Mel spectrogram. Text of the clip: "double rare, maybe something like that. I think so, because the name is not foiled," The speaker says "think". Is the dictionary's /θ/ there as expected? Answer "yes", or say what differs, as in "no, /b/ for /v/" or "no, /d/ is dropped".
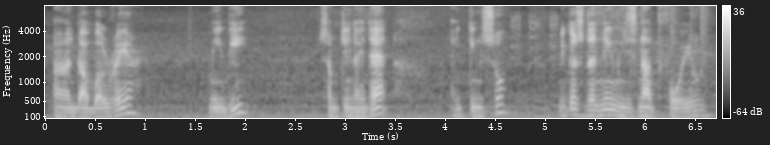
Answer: no, /t/ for /θ/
